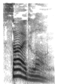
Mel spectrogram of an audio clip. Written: sidelong

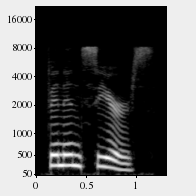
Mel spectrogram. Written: financier's

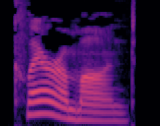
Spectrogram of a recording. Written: clarimonde

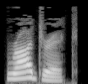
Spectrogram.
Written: roddric

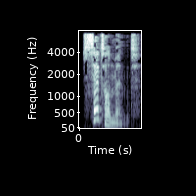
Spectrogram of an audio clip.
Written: settlement

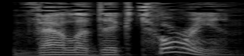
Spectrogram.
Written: valedictorian

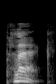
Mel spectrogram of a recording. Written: plaque

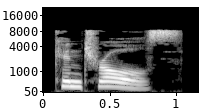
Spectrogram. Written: controls

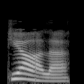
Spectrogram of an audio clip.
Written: Gyala

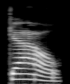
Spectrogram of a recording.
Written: gau

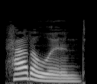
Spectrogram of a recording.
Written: hadelinde

